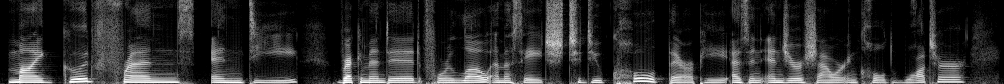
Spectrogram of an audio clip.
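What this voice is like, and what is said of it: New Jersey accent. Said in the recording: “that's a weird way I said that ... it's my Jersey accent. I have a hard time saying certain things, and water's one of them”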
